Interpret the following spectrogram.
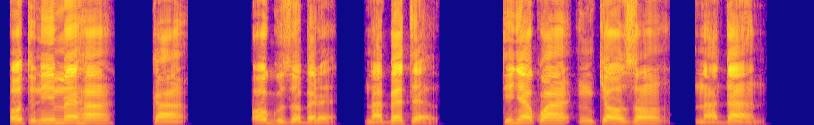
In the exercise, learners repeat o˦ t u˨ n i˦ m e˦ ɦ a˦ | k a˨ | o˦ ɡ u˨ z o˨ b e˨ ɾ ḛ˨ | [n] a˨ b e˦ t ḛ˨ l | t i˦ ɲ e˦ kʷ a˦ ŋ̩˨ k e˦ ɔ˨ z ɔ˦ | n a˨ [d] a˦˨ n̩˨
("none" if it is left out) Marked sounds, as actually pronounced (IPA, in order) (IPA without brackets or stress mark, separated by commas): n, d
